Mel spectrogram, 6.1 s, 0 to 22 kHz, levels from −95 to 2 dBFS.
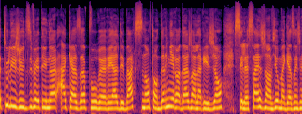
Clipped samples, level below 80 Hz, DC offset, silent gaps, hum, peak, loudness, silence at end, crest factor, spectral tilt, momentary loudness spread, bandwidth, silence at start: under 0.1%; -54 dBFS; 0.2%; none; none; 0 dBFS; -12 LUFS; 0 s; 12 dB; -5 dB/octave; 3 LU; 18.5 kHz; 0 s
